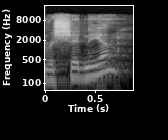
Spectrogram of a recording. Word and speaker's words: Rashidnia: This is Rashidnia. Oh, you said it perfectly.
